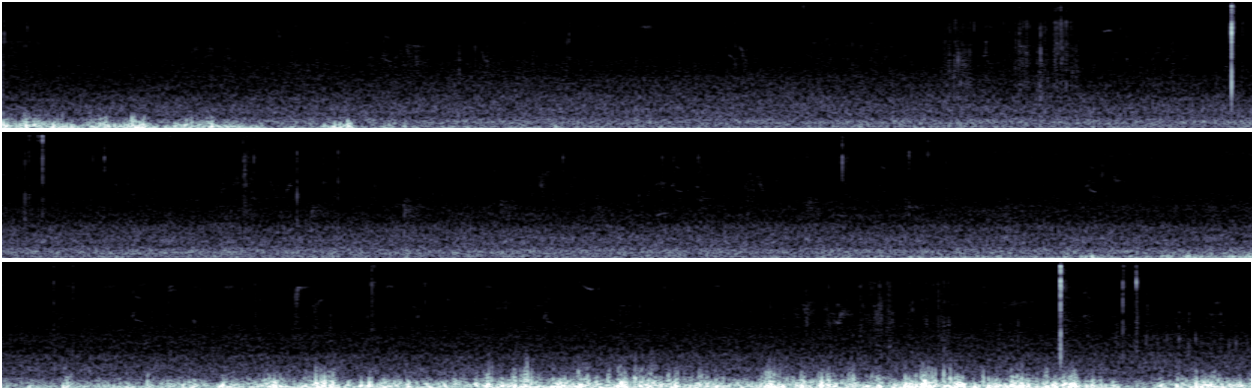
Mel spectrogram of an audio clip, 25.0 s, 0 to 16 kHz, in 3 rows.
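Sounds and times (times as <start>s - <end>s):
squirrel gnawing nutshell: 2.6s - 15.4s.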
